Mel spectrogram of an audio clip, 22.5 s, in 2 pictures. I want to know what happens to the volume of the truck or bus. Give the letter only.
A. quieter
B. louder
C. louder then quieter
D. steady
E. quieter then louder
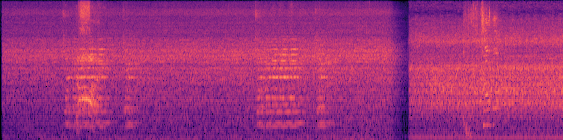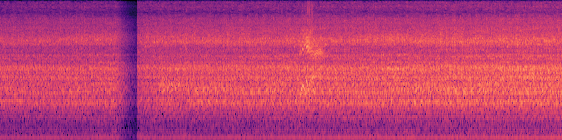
B.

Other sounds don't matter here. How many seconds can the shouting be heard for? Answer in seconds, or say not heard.
2 s.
